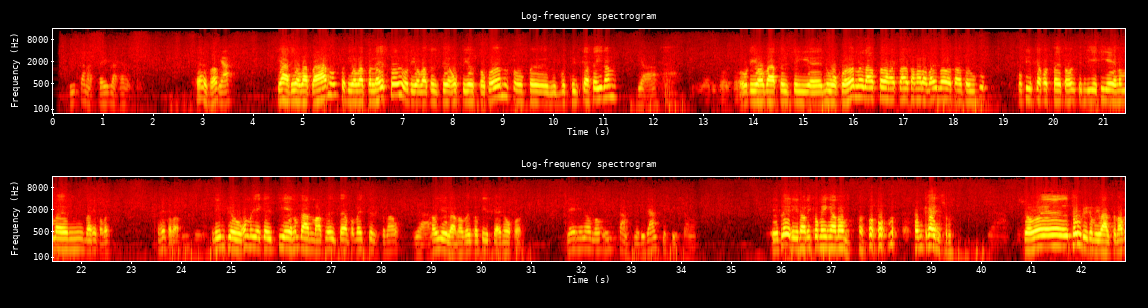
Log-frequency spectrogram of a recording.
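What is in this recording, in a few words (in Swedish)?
Raus Skåne, Svenska sagor dialekter; Folkminnen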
